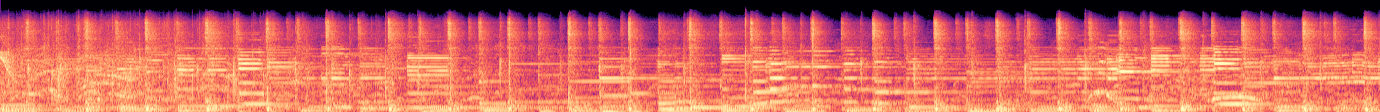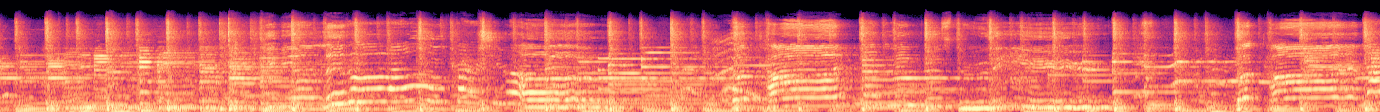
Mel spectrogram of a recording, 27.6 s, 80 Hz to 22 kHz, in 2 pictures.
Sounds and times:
Independent music: 0.0 - 27.6.

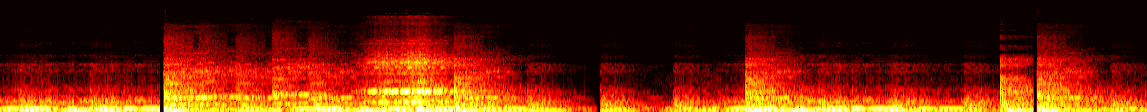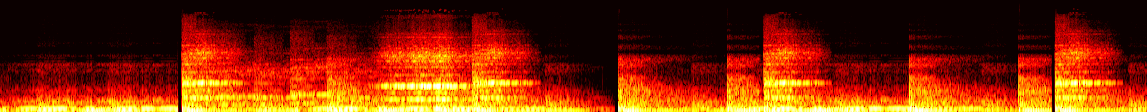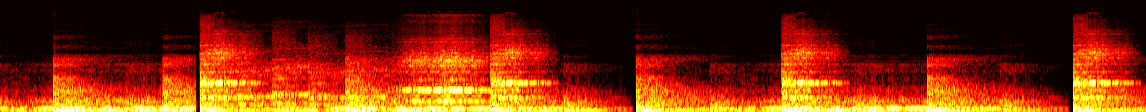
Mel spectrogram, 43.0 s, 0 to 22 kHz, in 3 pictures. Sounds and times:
Background music: 0.0 - 26.9, 27.5 - 43.0.

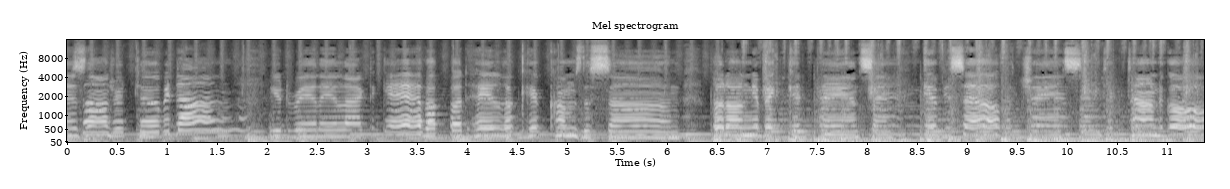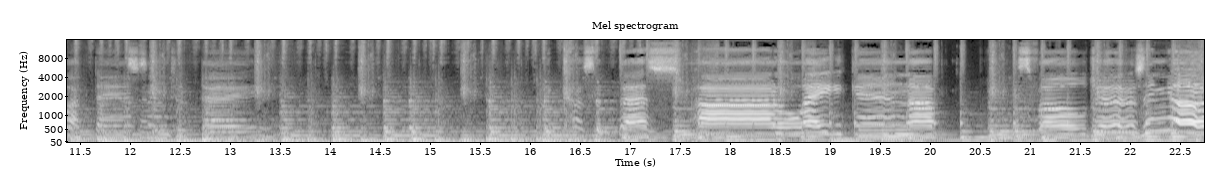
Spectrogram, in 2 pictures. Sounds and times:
Music: 0.0 - 22.7.

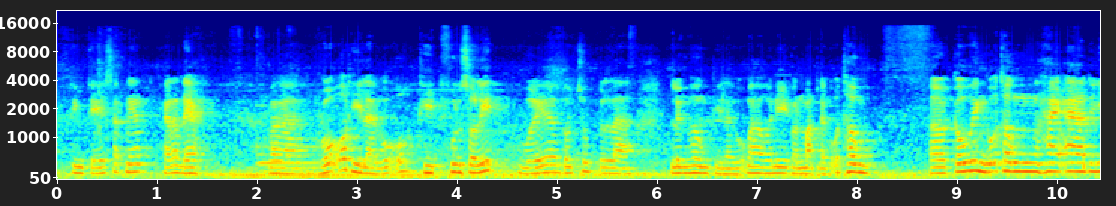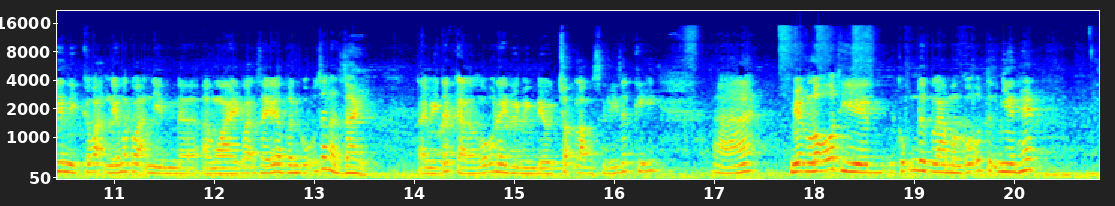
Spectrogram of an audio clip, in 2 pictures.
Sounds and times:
Speech: 0.0 - 20.4.

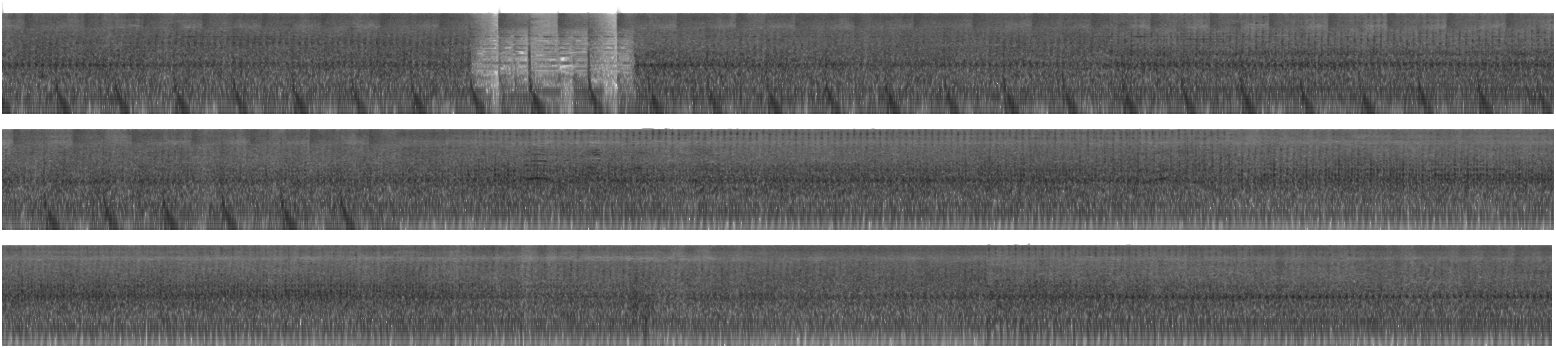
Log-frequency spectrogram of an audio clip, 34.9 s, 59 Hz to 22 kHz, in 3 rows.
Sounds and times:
Helicopter: 0.0 - 3.6, 4.8 - 34.9.

